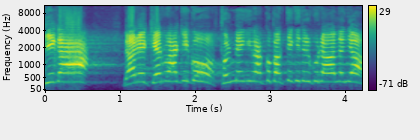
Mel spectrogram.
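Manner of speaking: high, loud, sneering giant voice.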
